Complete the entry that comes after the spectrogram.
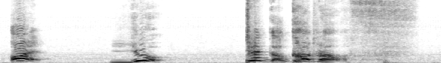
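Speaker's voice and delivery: loud, high, drawn-out mock shout; imitated telling-off. Imitating school lady yelling across the room at pupil, scolding shout. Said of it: "suddenly looks at me and she goes".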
